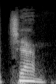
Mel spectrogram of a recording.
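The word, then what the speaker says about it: 禪: Thì người Hoa đọc là Chan.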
